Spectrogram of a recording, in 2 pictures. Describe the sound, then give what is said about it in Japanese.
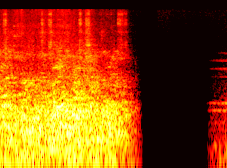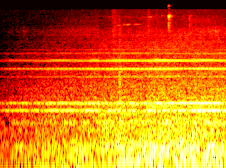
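A train pulling into a station platform: a low, broad rumble with a steady whine, cut by a brief silent gap, then the rumble building again louder. “一番線に電車が参ります。線の内側でお待ちください。”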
